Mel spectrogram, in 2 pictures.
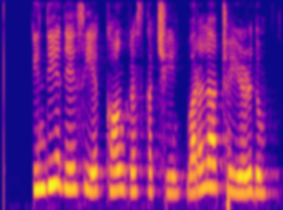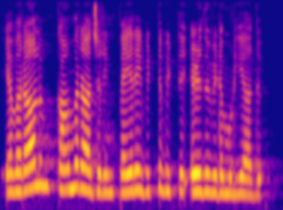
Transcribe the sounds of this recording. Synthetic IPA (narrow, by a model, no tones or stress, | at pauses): ɪnd̪ɪjɐd̪eːsɪjɐkaːŋɡɾeskɐt͡ʃːɪjɪnʋɐɾɐlaːʈrɐɪɛɻɯðɯm | ɛʋɐɾaːlɯmkaːmɐɾaːd͡ʒɐɾɪnpɛjɐɾɐɪʋɪʈːɯʋɪʈːɯʔɛɻɯðɯʋɪɽɐmʊɽɪjaːðɯ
